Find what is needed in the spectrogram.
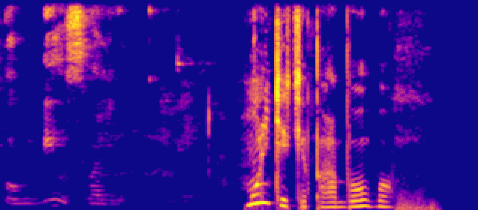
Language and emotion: Russian, sad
